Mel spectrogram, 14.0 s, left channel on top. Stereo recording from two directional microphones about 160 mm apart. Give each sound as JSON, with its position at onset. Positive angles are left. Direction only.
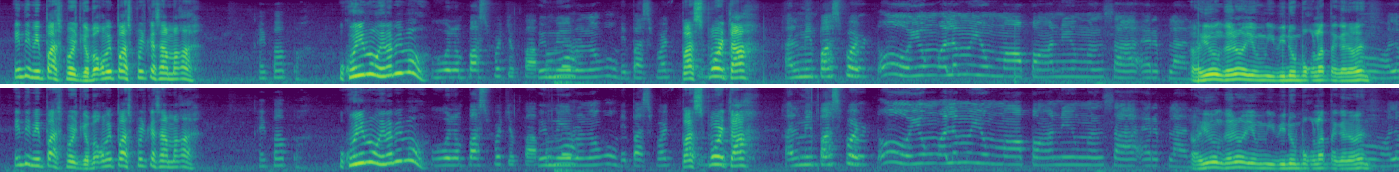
{"t": 0.1, "sound": "speech", "side_deg": 45}
{"t": 3.3, "sound": "speech", "side_deg": 35}
{"t": 4.4, "sound": "speech", "side_deg": -40}
{"t": 5.4, "sound": "a woman's voice", "side_deg": 5}
{"t": 6.8, "sound": "speech", "side_deg": 25}
{"t": 8.8, "sound": "a woman's voice", "side_deg": 0}
{"t": 11.9, "sound": "speech", "side_deg": 45}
